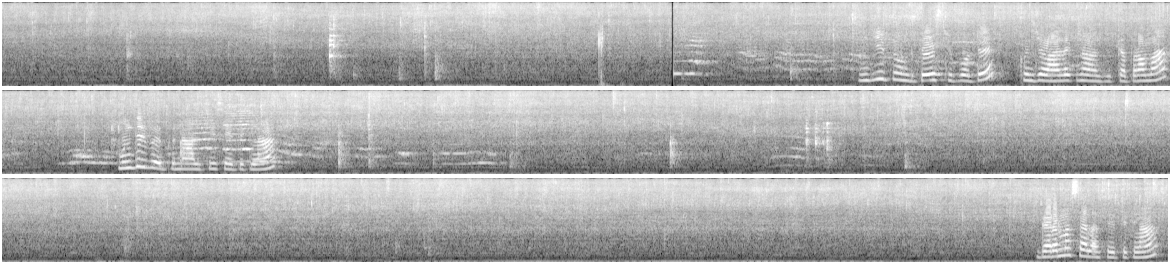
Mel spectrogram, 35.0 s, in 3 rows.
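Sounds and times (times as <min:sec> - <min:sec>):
food sizzling in a pan: 0:00.0 - 0:35.0
spatula knocking against pan: 0:15.0 - 0:16.1.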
